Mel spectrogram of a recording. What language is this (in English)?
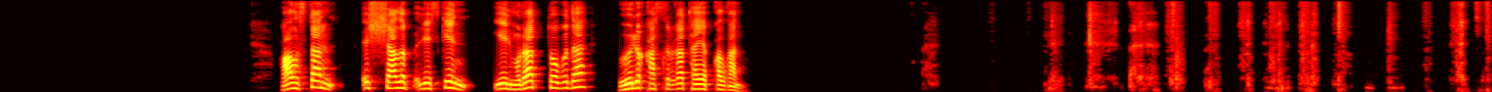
Kazakh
